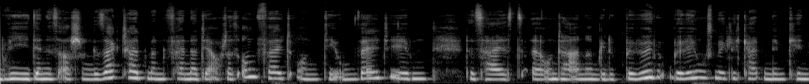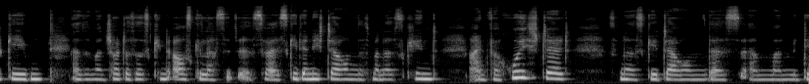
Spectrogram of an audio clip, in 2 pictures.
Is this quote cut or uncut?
cut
